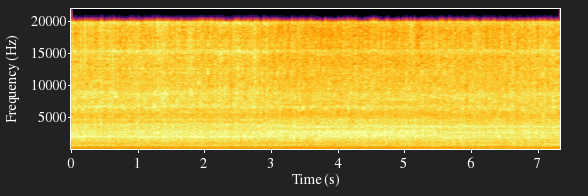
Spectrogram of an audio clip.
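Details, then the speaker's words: Can-Am Spyder first start after donor engine swap and reassembly, cold with snow on ground, oil and antifreeze topped off; even idle with loud raspy hiss over low rumble, owner suspects an exhaust leak. "so let's see if she fires up and just like that sounds like I might have an exhaust leak"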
